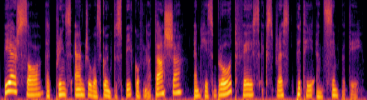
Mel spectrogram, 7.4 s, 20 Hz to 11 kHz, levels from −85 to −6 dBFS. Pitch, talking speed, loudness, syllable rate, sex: 145 Hz, 155 wpm, -21 LUFS, 4.4 syllables/s, female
